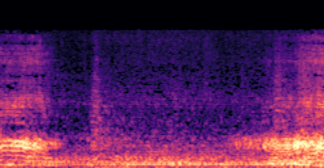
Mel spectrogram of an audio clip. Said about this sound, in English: My God, this woman can snore. Sheesh. She's going to get lead poisoning from all the paint that she inhales when she's snoring at night.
